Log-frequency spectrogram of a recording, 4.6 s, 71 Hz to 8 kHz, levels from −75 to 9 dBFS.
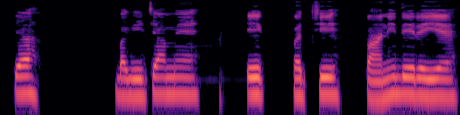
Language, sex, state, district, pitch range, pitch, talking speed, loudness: Hindi, male, Bihar, Jahanabad, 155-170 Hz, 160 Hz, 115 wpm, -22 LUFS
